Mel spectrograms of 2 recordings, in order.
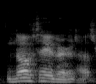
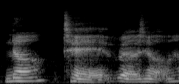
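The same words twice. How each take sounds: First: The words are run smoothly together. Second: Each word is over-enunciated separately. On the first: The speaker calls it right. "Run it together" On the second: The speaker calls it wrong. "He over enunciates enunciates it"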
